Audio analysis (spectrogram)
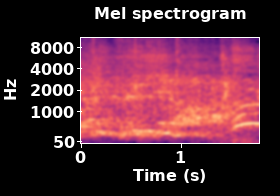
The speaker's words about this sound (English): You hear the crowd in the background. They're going to be a packed house here tonight. It's not a big gym. And the Warrior fans have turned out in spectacular fashion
